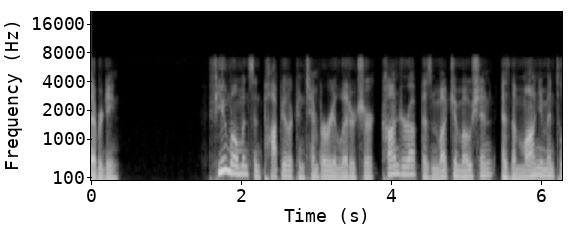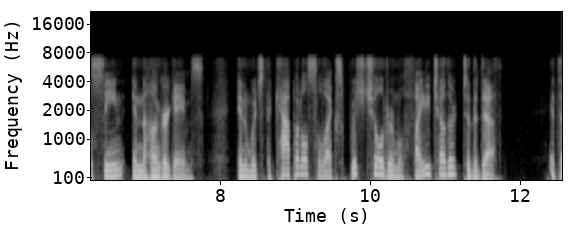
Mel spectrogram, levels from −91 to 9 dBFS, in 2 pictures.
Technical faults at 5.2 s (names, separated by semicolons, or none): none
